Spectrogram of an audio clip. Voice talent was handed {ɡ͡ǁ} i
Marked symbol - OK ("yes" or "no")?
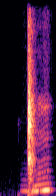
yes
